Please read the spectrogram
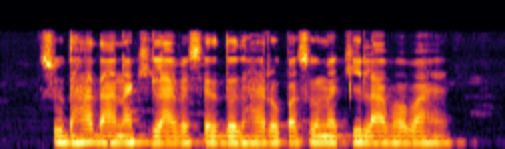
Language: Magahi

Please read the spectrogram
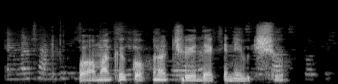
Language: Bangla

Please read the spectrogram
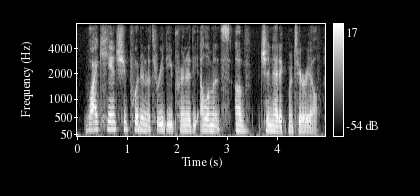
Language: English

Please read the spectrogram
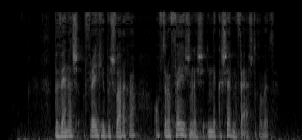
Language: Western Frisian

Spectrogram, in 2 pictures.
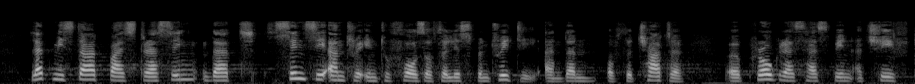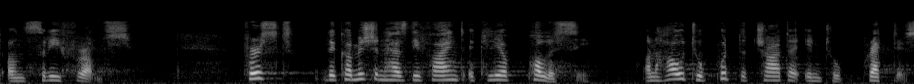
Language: English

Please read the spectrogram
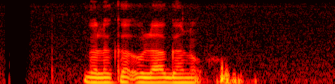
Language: Sinhala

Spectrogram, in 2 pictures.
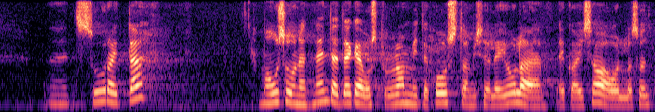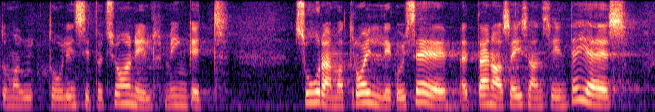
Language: Estonian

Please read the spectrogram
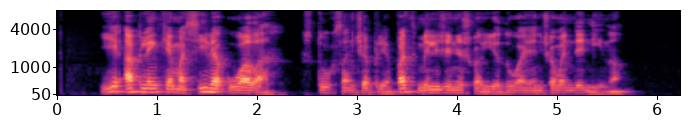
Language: Lithuanian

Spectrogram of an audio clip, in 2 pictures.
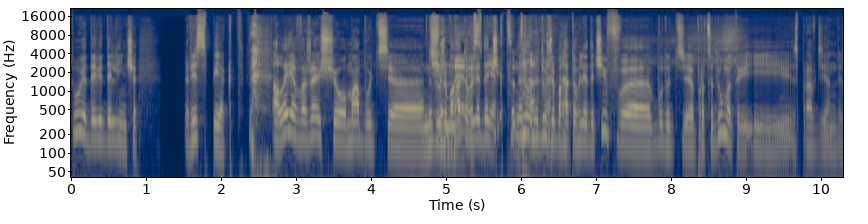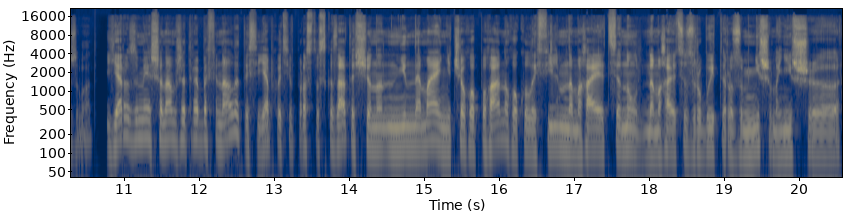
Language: Ukrainian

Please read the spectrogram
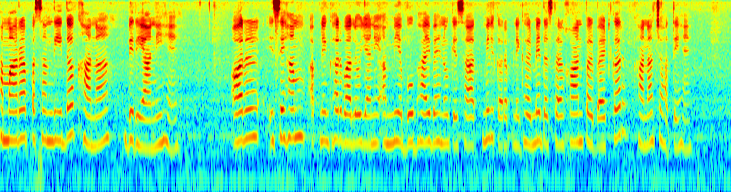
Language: Urdu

